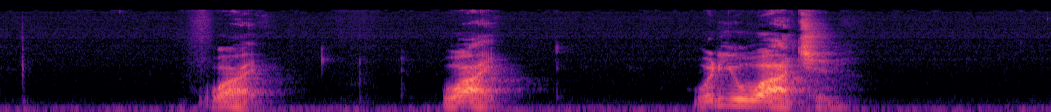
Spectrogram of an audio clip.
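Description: A young man speaks a few short words close by.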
